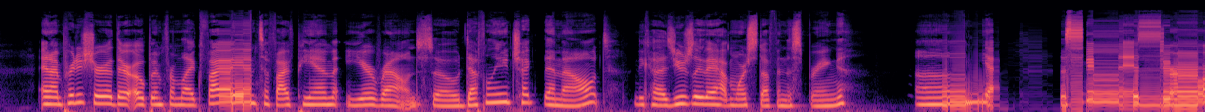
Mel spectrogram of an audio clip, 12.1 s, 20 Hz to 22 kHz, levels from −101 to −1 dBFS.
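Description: From 2.19 to 2.50 s, and again from 9.43 s to the end, the speech turns into robotic sound from repeated short buffers: a rigid, metallic buzz fixed at about 94 Hz that still roughly tracks the syllables. The likely cause is a stalled audio feed, with roughly 11 ms chunks looped to fill the gaps while most of the real signal is skipped. Unlike a dropout there is no silence, and unlike a pitch shift the buzz pitch never moves.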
